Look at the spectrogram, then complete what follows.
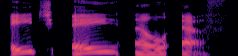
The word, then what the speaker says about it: half: The word is half. H A L F. The L is silent. You say half.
